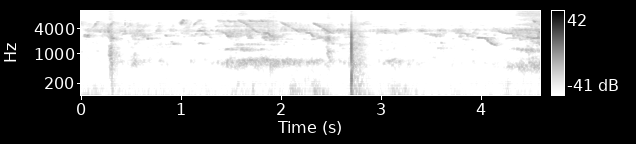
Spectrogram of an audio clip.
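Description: Birds calling outdoors in a garden, with a run of short falling chirps. Two sharp clicks stand out, one just after the start and one near three seconds in.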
